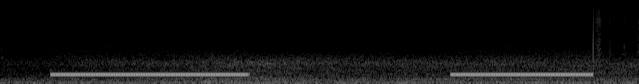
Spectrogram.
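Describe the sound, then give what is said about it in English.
A phone ringing tone heard from the caller's end of an outgoing call at 6 a.m.: two long, steady electronic tones of about two seconds each, separated by a silent pause, fairly loud over a faint background hiss. “It's ringing.”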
